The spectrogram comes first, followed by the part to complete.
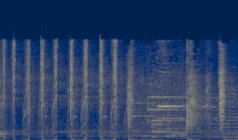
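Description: DJ scratching in rapid back-and-forth strokes, then a hip-hop beat with heavy bass drops in just over a second in: the beat being started for the next freestyle round.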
